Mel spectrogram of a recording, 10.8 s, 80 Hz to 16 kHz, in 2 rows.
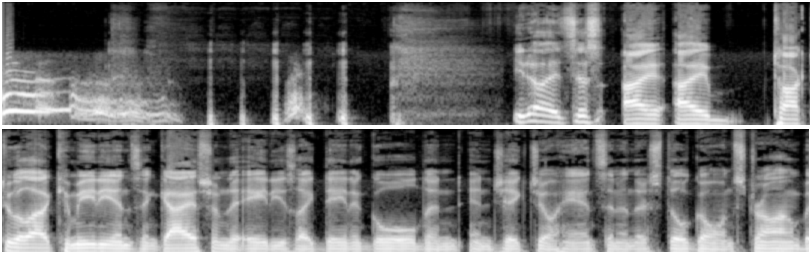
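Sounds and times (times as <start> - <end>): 
dog howling: 0.0 - 1.2
speech: 3.4 - 10.7.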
